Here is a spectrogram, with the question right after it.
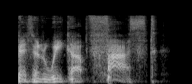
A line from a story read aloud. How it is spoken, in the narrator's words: Fiddler snapped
